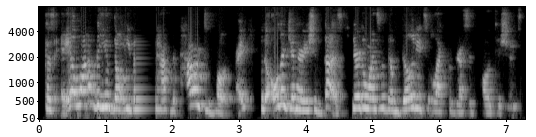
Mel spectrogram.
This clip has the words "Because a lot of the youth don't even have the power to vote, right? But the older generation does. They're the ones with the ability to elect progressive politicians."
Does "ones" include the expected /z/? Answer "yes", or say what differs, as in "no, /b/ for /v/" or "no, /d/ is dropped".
yes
